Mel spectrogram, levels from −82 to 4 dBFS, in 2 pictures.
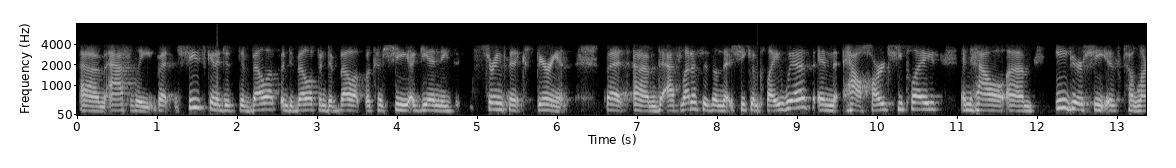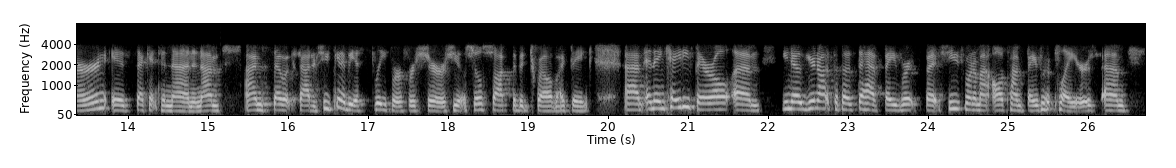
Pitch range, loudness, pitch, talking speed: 170-205 Hz, -20 LUFS, 180 Hz, 200 wpm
